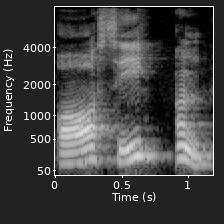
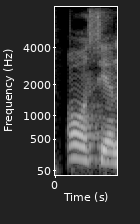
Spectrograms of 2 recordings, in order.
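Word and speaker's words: ocean: ठीक है, इस तरीके से क्या पढ़ेंगे, ऑसियन। ठीक है, इसका उच्चारण क्या होगा, ओशियन होगा।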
